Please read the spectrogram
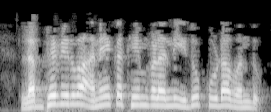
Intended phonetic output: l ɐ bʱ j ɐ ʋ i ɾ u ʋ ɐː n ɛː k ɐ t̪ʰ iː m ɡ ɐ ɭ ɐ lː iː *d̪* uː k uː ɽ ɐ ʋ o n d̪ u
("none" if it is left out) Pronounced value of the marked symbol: d̪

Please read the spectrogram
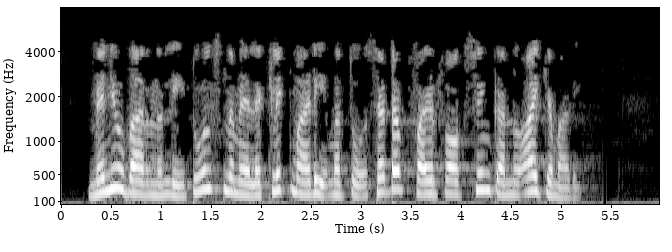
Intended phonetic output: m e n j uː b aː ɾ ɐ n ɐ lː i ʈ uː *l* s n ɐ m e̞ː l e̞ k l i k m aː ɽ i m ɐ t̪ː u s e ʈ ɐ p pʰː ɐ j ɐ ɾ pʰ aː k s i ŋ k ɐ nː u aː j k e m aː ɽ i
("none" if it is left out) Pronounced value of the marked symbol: l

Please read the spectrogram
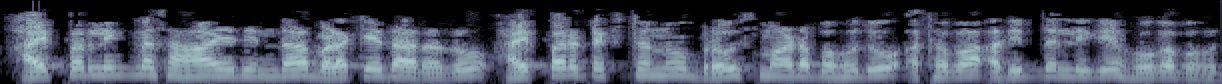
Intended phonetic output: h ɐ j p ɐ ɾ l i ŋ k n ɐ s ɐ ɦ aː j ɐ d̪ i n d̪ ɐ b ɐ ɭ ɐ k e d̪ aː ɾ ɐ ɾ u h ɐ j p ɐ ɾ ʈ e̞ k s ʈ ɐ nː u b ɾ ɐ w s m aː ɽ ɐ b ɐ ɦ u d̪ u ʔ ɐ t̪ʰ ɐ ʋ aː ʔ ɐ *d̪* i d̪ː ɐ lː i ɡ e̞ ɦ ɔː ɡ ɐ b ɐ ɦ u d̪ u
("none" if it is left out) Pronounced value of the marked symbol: d̪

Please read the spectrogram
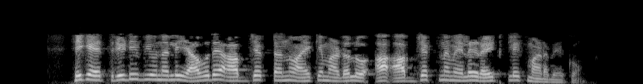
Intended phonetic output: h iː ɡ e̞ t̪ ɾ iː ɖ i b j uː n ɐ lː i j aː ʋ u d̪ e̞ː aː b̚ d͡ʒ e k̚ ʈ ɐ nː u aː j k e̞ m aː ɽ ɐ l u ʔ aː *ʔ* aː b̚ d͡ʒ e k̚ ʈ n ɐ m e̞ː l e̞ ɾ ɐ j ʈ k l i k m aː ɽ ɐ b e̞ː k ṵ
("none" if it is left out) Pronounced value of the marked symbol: ʔ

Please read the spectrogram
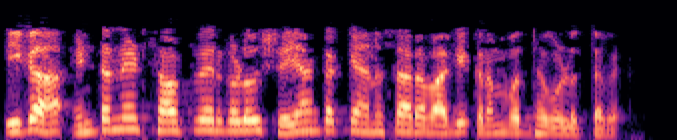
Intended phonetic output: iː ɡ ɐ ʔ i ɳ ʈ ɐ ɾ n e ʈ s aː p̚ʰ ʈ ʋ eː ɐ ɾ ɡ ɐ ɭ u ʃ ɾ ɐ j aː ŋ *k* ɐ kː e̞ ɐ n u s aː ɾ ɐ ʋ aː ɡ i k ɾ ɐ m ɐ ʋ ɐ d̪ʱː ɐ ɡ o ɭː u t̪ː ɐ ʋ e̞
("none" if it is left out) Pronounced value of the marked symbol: k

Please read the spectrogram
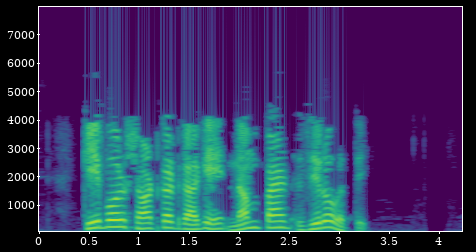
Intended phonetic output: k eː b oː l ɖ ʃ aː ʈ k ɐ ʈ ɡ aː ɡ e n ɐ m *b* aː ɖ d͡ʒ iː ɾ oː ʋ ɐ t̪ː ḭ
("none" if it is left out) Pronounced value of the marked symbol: p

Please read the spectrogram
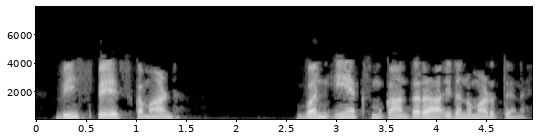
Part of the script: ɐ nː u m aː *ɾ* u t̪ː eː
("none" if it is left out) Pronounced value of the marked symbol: ɽ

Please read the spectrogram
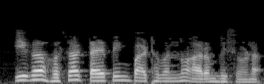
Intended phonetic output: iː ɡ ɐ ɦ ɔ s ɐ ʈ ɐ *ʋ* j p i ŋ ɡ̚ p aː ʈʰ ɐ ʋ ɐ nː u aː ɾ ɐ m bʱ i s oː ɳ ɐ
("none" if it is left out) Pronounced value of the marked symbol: none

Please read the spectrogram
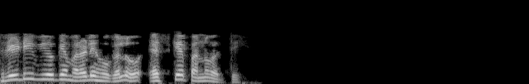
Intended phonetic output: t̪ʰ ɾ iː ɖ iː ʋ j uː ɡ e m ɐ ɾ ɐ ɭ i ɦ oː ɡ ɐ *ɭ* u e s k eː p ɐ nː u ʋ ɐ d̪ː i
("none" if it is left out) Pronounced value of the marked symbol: l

